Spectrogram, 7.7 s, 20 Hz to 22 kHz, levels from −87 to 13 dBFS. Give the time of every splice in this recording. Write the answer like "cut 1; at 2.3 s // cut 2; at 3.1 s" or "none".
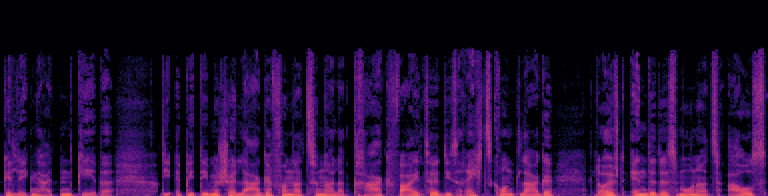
cut 1; at 1.6 s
